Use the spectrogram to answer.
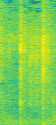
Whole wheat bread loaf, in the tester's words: you can tap it. It should sound hollow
